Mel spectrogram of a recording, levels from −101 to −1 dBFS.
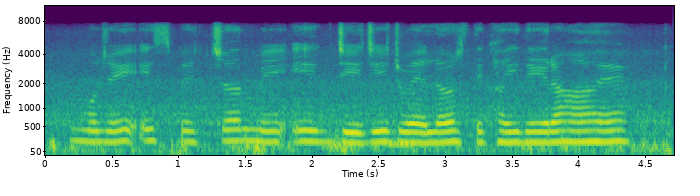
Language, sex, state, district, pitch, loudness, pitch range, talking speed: Hindi, female, Chhattisgarh, Raipur, 205 Hz, -13 LUFS, 195-210 Hz, 140 wpm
